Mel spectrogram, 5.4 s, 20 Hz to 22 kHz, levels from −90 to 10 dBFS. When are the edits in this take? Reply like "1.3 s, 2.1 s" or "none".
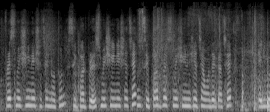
2.7 s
